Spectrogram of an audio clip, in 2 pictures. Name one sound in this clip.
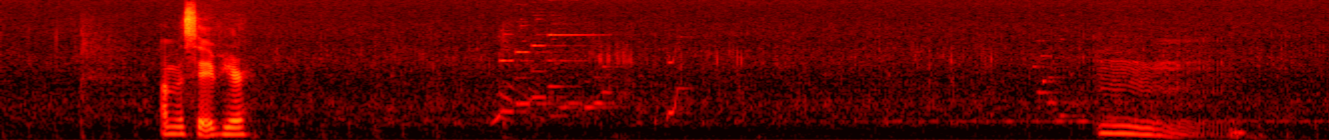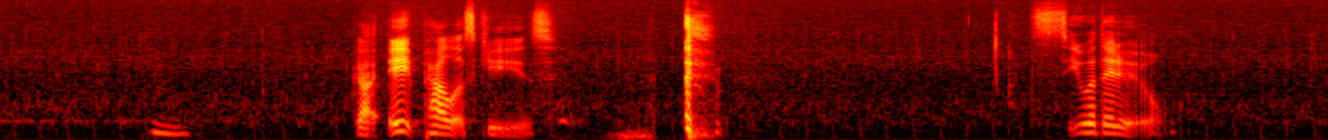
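A young woman talks casually close to a microphone.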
